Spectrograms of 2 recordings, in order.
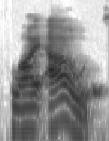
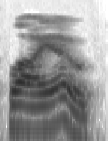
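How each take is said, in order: First: Said in the usual way. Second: "out" with a Canadian raised vowel, like "oat"; Canadian "out", almost "oot"; Canadian accent. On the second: Real, not acted. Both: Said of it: "there's my Canadian accent".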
